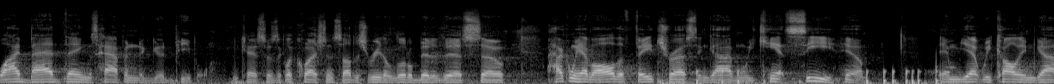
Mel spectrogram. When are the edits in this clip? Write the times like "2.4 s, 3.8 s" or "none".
2.8 s, 5.5 s, 6.6 s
